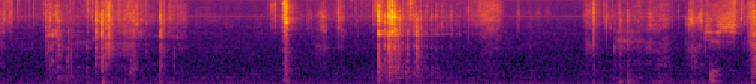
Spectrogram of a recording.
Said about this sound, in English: I've decided to put a bit of tape on there.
